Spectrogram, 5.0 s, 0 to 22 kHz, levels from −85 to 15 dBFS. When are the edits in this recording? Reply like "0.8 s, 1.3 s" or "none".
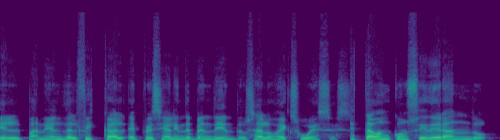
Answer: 3.5 s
